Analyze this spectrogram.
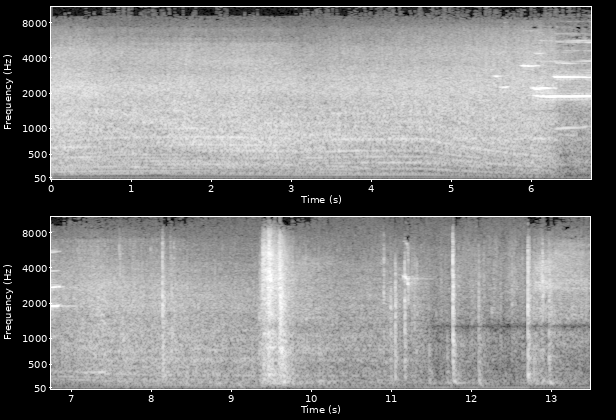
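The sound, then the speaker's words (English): A car pulling up in a film scene: an engine hum whose pitch slowly falls over about six seconds, then a short loud burst and several sharp knocks and clunks. “Then one of the great scenes of all time. Car pulls up. There's Madeline Kahn.”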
